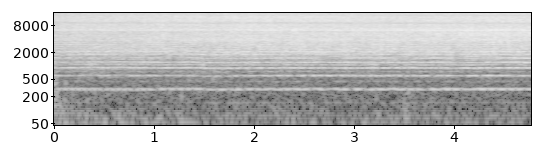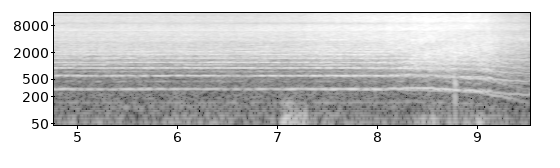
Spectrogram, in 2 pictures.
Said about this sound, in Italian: Perfetto. Bene. Ok, abbiamo fatto atterrare il drone.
